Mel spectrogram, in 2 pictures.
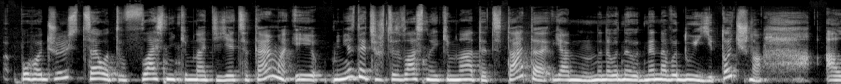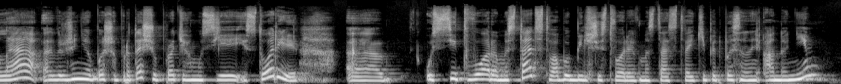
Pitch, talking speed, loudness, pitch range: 210 Hz, 145 wpm, -10 LUFS, 200-230 Hz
